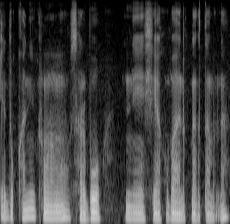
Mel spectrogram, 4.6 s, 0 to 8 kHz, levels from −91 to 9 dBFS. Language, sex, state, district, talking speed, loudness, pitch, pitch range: Garo, male, Meghalaya, South Garo Hills, 115 wpm, -20 LUFS, 80 Hz, 75-90 Hz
